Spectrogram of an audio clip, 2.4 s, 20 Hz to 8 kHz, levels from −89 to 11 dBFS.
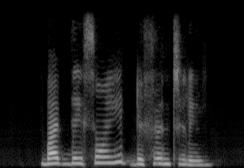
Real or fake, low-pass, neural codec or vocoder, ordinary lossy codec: fake; 7.2 kHz; codec, 16 kHz, 1 kbps, FreqCodec, larger model; none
